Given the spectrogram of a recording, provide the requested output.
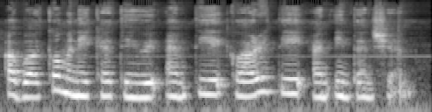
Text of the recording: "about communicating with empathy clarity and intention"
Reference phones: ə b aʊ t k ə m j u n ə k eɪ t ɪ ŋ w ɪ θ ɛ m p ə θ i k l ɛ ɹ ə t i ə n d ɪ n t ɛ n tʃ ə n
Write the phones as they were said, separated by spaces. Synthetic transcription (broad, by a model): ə b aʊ t k ə m j u n ə k eɪ t ɪ ŋ w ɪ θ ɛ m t i k l ɛ ɹ ə t i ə n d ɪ n t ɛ n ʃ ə n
